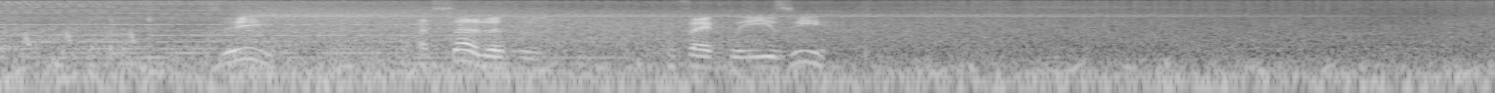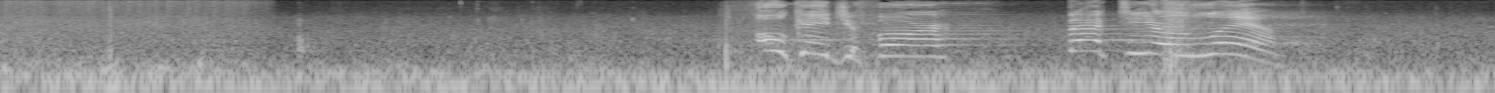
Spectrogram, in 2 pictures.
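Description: A young man talks close to a microphone.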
